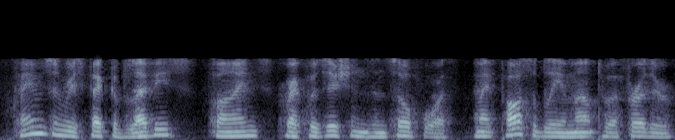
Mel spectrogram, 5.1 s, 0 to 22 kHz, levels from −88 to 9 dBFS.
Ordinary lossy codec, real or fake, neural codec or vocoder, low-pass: AAC, 16 kbps; fake; codec, 24 kHz, 0.5 kbps, DualCodec; 7.2 kHz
